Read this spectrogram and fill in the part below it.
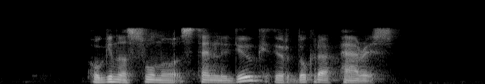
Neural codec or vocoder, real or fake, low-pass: codec, 16 kHz, 1 kbps, X-Codec, WavLM features, trained on Multilingual LibriSpeech; fake; 5.4 kHz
